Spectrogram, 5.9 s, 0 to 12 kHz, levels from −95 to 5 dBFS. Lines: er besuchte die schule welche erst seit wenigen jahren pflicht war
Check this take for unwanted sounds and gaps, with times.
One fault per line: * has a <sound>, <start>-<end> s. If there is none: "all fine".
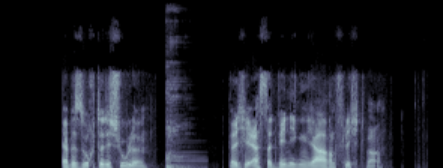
* has a thud, 2.2-2.8 s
